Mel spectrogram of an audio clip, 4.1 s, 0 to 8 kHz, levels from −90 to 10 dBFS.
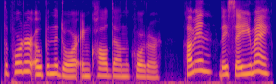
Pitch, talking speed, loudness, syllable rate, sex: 240 Hz, 230 wpm, -18 LUFS, 6.2 syllables/s, female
